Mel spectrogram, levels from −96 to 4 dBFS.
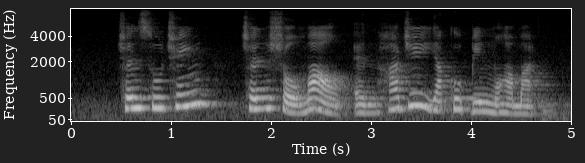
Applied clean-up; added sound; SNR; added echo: none; none; none; none.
